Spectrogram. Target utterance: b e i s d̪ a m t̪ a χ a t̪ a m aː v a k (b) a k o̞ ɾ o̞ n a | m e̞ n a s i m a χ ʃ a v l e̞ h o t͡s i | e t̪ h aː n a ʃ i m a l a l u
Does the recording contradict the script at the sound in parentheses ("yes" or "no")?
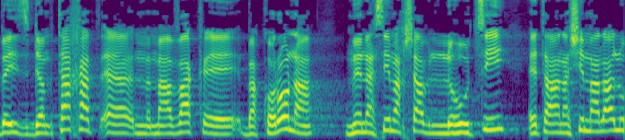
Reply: no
